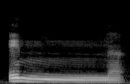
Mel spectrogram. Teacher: خب دقت بفهمید، حرف اول با به ارتعاش در آوردن تارهای صوتی به صورت نازک خونده میشه و صدای اون از بینی خارج میشه · Term: حرف نون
